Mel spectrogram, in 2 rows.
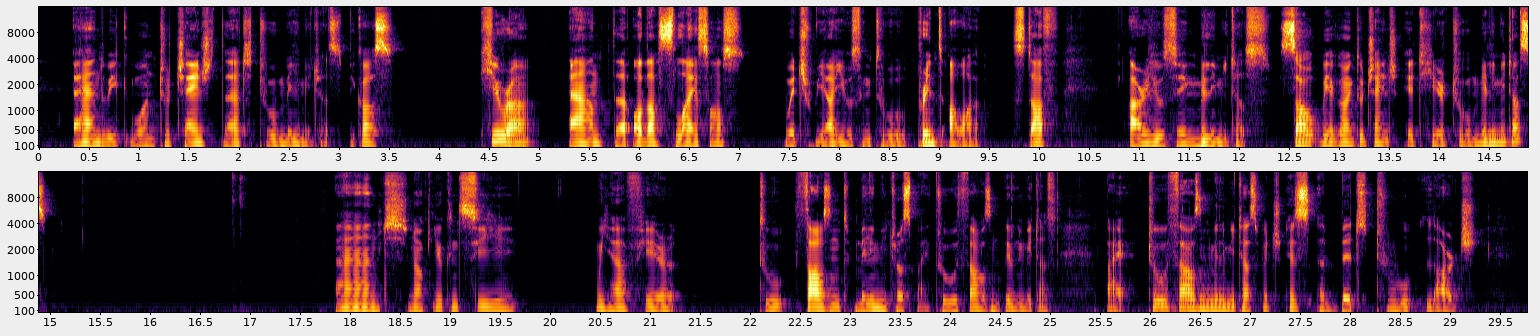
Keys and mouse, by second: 14.7-16.9 drag.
